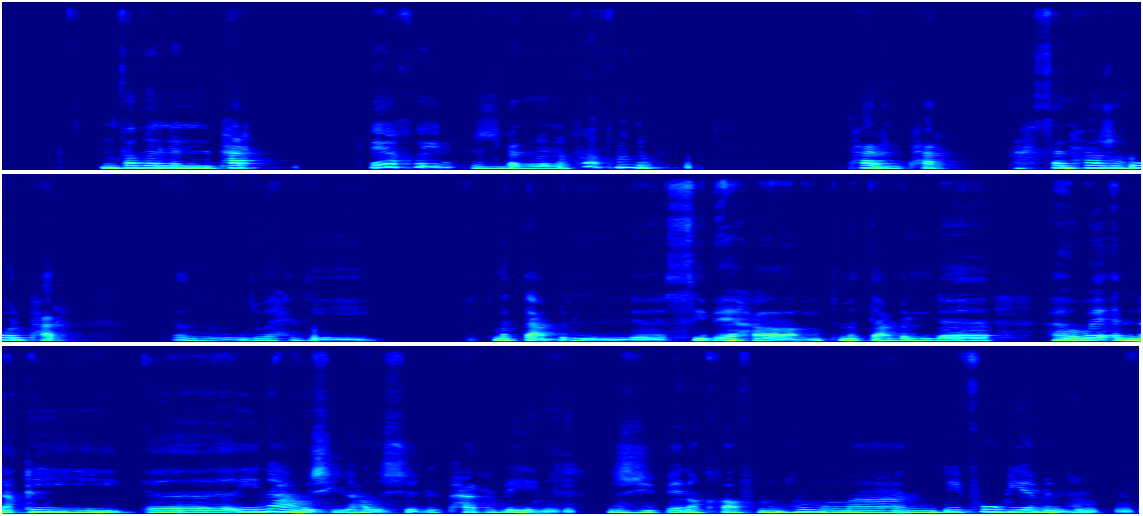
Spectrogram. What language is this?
Tunisian Arabic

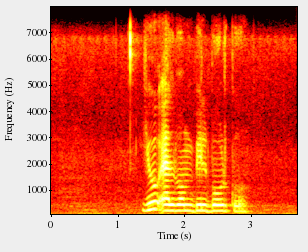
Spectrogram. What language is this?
Nepali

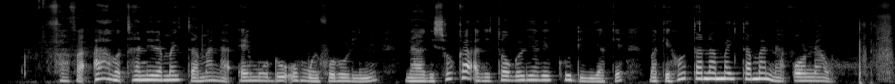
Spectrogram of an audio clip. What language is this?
Kikuyu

